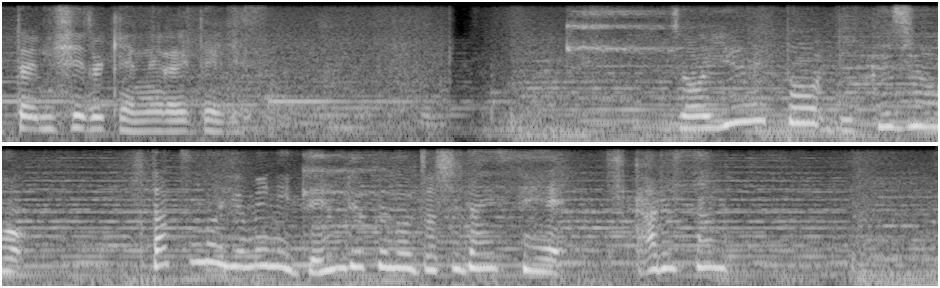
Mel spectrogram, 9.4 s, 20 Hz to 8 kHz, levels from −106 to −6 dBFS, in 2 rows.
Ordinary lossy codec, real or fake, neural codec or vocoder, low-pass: none; fake; codec, 16 kHz, 6 kbps, DAC; 7.2 kHz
